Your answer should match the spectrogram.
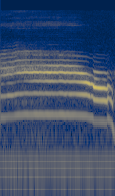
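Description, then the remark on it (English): A person imitates a yowling cat with one long, steady, drawn-out wail that bends downward in pitch at the end. It is loud, with no other talking. “just the sound effects and the imagination in my mind while drinking”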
